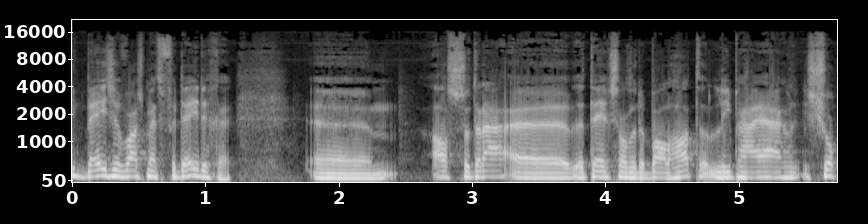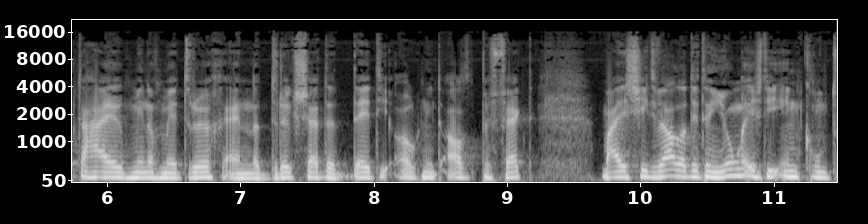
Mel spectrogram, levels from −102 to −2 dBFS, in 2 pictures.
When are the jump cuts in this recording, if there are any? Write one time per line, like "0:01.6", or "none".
none

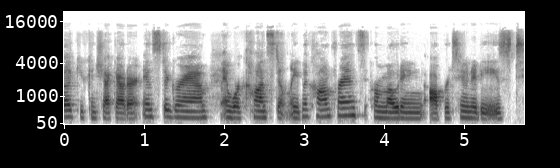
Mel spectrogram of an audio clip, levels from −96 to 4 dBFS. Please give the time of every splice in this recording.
0:02.0
0:03.0
0:03.8

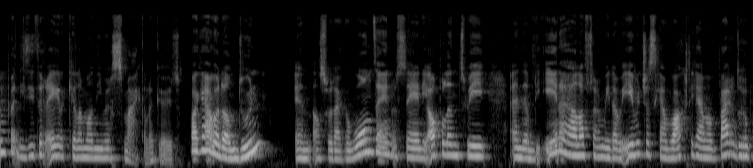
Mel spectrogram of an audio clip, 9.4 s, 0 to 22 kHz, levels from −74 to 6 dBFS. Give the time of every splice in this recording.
0:02.3

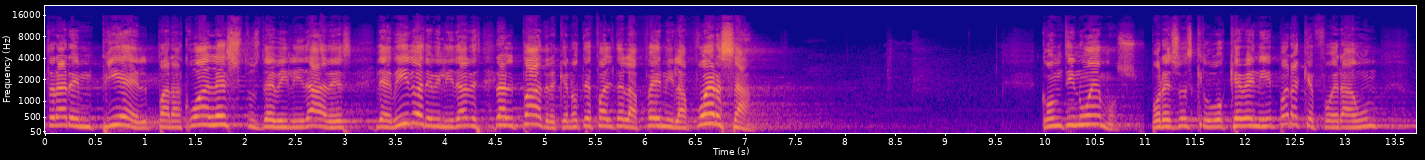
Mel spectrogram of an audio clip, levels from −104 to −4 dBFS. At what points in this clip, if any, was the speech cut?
0:01.4
0:03.3
0:03.8
0:04.5
0:11.0
0:11.6

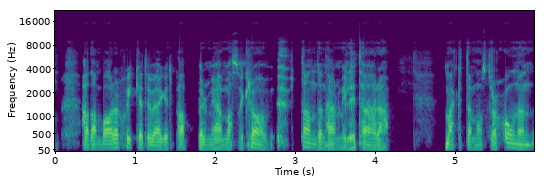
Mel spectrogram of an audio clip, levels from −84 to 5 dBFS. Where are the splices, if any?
none

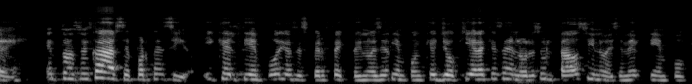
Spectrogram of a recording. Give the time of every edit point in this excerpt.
0:00.9
0:03.9

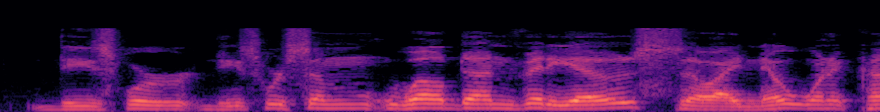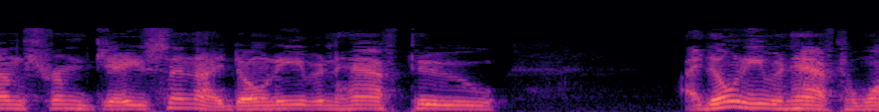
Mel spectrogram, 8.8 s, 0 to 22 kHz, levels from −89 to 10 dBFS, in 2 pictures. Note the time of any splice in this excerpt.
none

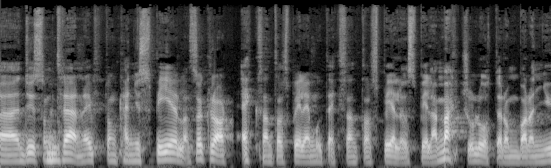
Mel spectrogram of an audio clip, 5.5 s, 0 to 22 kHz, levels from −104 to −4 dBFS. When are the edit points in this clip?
0:00.9
0:02.3

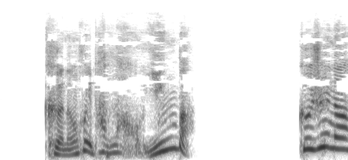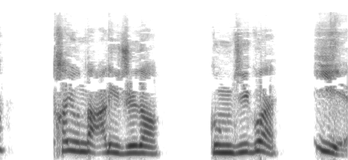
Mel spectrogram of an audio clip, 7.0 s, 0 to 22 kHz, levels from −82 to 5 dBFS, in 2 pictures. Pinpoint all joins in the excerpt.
none

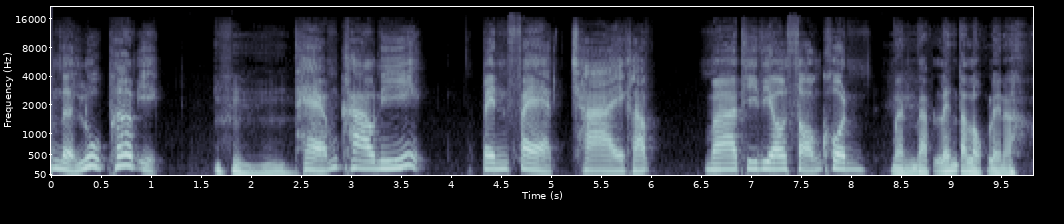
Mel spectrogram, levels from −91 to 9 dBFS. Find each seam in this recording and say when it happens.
none

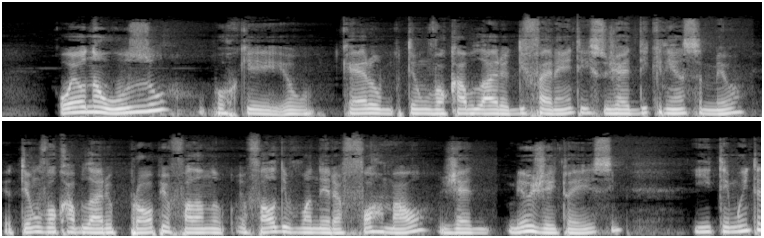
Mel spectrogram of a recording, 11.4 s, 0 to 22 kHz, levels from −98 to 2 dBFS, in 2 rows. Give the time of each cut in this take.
0:02.5
0:05.6
0:09.4

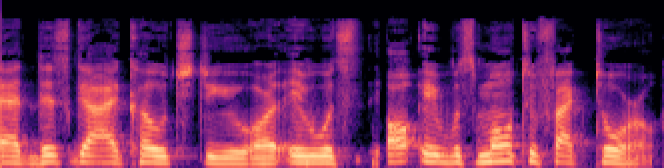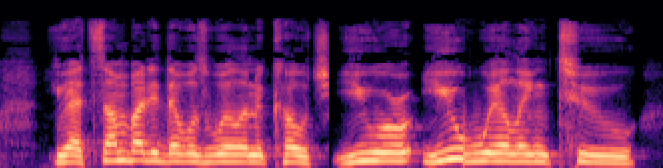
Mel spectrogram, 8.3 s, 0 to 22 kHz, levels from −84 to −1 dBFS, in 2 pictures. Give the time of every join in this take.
0:02.4
0:06.2
0:07.0

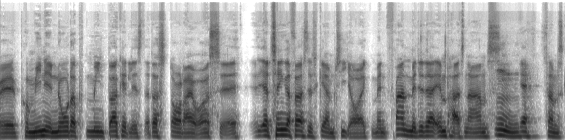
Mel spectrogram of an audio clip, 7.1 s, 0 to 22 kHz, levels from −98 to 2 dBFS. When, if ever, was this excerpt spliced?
none

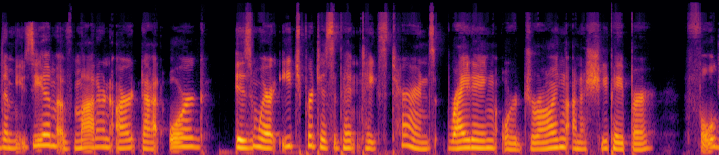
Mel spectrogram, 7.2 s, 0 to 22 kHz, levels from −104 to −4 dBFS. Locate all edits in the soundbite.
0:02.5
0:06.1

